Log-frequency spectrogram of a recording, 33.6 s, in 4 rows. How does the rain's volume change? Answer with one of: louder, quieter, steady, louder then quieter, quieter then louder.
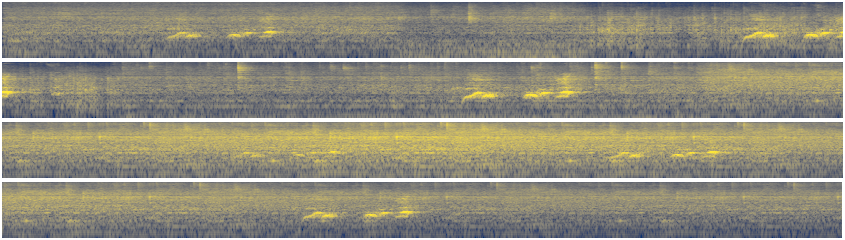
louder then quieter.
